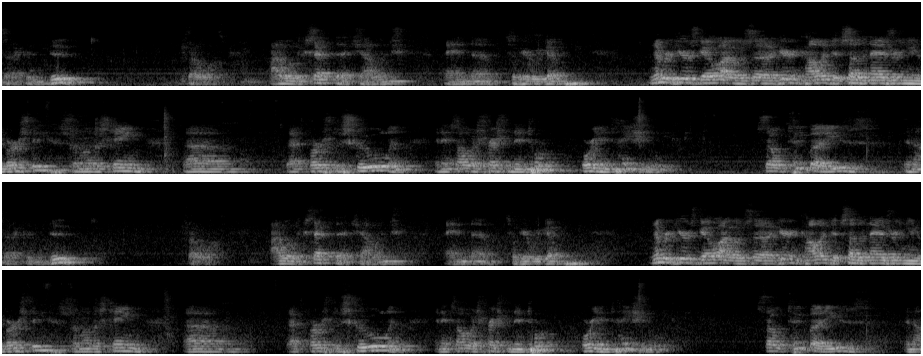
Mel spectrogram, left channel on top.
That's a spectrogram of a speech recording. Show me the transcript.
I couldn't do. So I will accept that challenge, and so here we go. A number of years ago, I was here in college at Southern Nazarene University. Some of us came that first to school, and it's always freshman orientation week. So 2 buddies and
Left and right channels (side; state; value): both; normal; correlation 0.47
